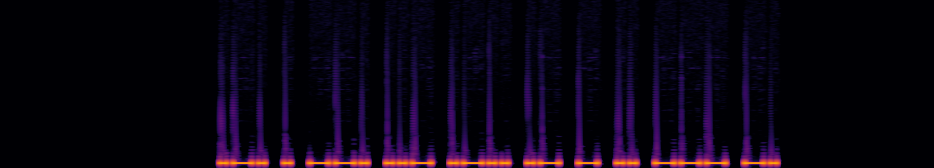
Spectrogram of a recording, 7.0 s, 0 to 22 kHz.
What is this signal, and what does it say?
Morse code, heard as a keyed tone, about 25 wpm, 690 Hz. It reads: REGULATION
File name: 10 Letter Words - First 3 Letters Given - 25wpm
